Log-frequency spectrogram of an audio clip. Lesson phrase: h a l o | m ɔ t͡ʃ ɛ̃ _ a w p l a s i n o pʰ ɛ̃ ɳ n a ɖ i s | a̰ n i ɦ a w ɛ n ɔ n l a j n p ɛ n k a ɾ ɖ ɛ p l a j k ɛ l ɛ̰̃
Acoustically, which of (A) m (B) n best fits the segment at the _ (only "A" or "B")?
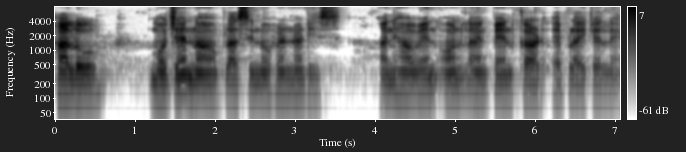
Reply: B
